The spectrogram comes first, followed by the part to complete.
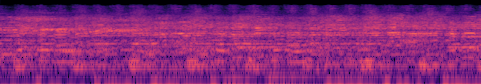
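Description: Romanian wedding band music for a hora-style circle dance: a violin carries the tune over a steady bass beat.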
